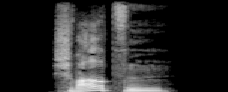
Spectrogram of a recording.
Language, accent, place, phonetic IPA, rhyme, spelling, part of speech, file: German, Germany, Berlin, [ˈʃvaʁt͡sn̩], -aʁt͡sn̩, Schwarzen, noun, De-Schwarzen.ogg
- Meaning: inflection of Schwarzer: 1. strong genitive/accusative singular 2. strong dative plural 3. weak/mixed genitive/dative/accusative singular 4. weak/mixed all-case plural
